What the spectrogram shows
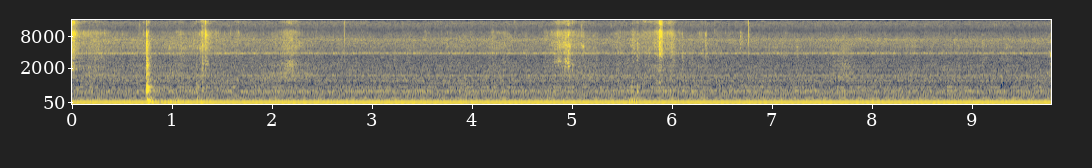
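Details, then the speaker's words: GE French door refrigerator fresh food evaporator fan, stiff from clogged drain, slowly trying to turn; low steady electrical hum with no blade whoosh; seized evaporator fan motor. "now pay attention you can see the fans slowly trying to turn"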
